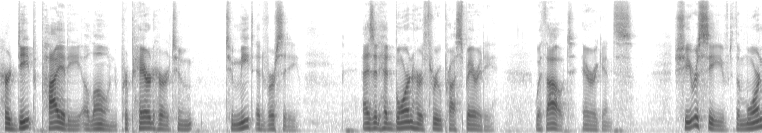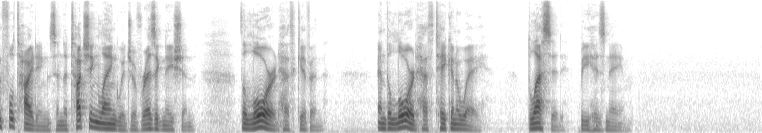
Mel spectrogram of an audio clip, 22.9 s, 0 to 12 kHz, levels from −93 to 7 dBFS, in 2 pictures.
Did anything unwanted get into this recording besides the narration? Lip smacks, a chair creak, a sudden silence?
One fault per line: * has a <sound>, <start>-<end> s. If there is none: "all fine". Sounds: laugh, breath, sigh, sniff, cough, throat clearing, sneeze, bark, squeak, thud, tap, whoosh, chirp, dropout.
all fine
